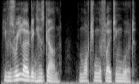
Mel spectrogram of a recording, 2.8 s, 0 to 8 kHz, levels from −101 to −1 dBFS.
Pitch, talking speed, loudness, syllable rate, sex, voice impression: 125 Hz, 215 wpm, -17 LUFS, 6.1 syllables/s, male, masculine, adult-like, slightly weak, soft, fluent, slightly raspy, intellectual, sincere, calm, slightly friendly, reassuring, slightly wild, kind, modest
